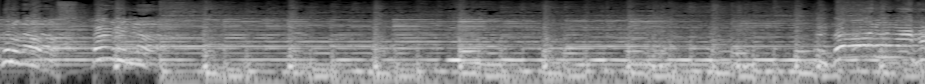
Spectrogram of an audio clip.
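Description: A live rock band, with electric guitar, bass and drums, starts a new song abruptly with a steady beat; the bass and drums fill in about a second and a half in.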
